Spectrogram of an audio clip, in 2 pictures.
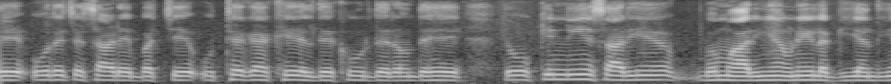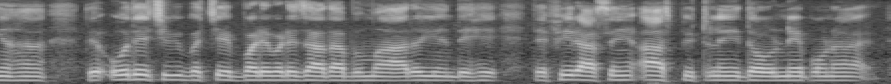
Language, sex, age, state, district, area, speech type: Dogri, male, 45-60, Jammu and Kashmir, Samba, rural, spontaneous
